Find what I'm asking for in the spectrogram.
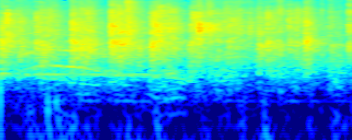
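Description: An audience at an evening storytelling event breaks into steady applause for a storyteller, a dense wash of many hands clapping at a fairly even level, with a faint whistle or cheer briefly rising above it.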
